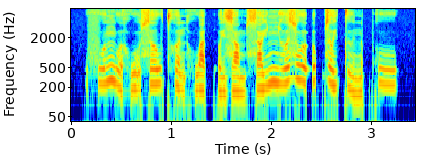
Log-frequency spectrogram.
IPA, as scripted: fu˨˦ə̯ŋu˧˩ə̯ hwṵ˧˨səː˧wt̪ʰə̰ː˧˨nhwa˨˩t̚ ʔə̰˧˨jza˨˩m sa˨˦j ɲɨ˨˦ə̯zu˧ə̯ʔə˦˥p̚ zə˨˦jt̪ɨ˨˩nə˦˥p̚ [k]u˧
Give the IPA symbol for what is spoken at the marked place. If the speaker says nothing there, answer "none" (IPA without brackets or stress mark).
k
